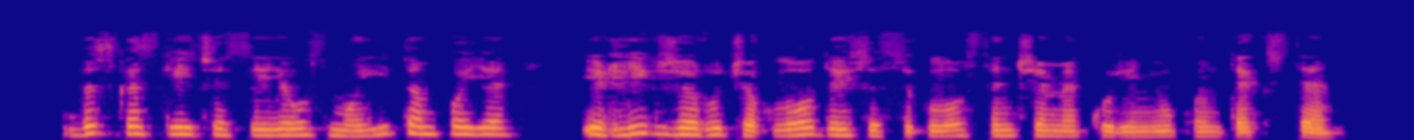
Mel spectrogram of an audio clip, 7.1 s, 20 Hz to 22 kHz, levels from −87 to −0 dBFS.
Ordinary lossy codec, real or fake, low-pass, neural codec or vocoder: MP3, 32 kbps; real; 10.8 kHz; none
